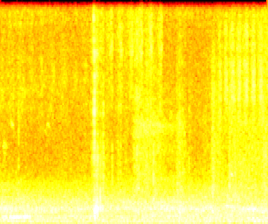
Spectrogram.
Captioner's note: nature sounds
